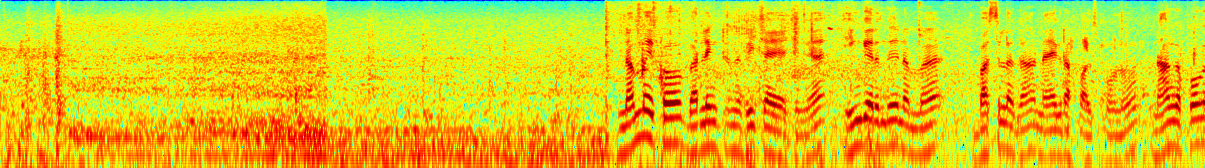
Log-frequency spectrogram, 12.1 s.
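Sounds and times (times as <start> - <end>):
train rumble inside coach: 0.0 - 8.7.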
